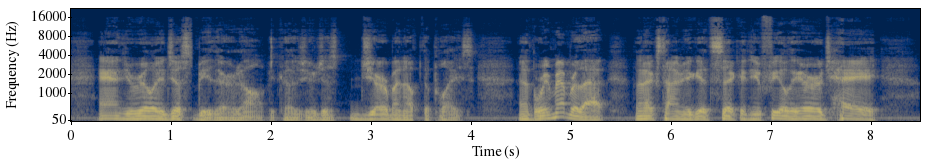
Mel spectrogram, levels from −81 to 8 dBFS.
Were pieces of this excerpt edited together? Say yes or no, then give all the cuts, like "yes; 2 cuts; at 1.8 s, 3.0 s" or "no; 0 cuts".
yes; 2 cuts; at 1.2 s, 4.6 s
